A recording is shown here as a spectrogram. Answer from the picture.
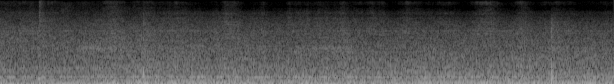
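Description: Quiet steady background rumble and hum of a large hall, with a faint steady tone and a couple of light clicks.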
